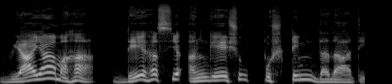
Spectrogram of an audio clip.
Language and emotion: Sanskrit, neutral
